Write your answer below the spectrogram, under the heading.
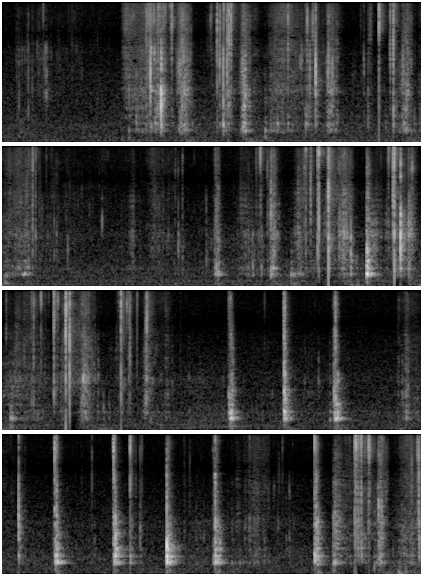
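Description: Somewhat rubbery glitter slime being squeezed, folded and pressed by hand, giving runs of sharp sticky pops and crackles with short pauses between them, starting about two seconds in.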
